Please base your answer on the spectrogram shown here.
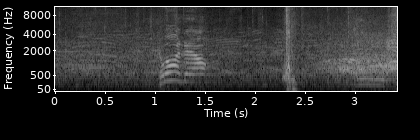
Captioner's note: ball pops in mitt; crowd groans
